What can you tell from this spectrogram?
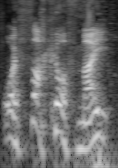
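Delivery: loud chav accent, hammed-up; brash London chav accent; rough London slang. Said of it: "a very sort of chav accent".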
